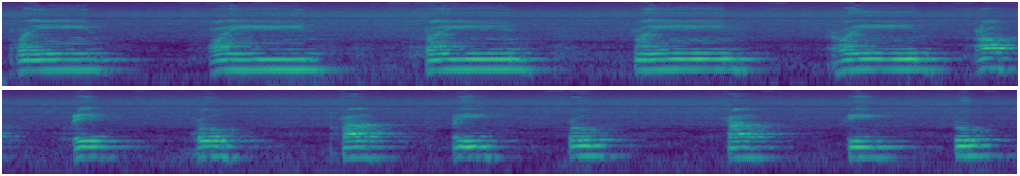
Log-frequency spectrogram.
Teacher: عین کا مخرج یہی ہے کہ حلق کا درمیانی حصے سے ادا ہوتی ہے، نہ زبان کی، نہ اس حصے سے جو منہ کی طرف ہے، نہ اس حصے سے جو سینے کی طرف سے.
